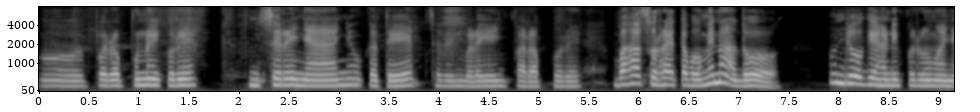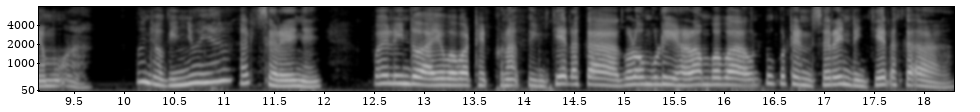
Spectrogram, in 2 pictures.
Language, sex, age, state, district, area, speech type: Santali, female, 60+, Jharkhand, Bokaro, rural, spontaneous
